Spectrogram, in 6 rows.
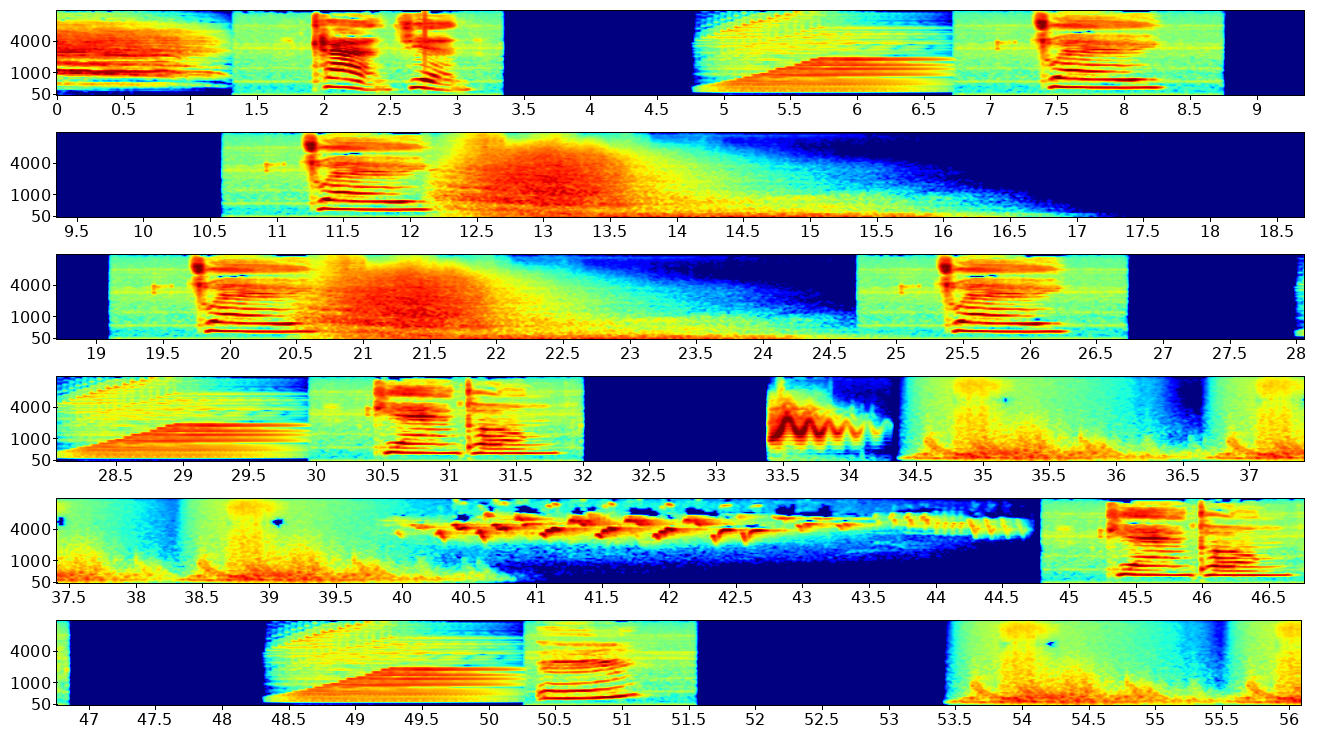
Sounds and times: Speech: 0:01.9 - 0:03.3, 0:07.4 - 0:08.4, 0:11.2 - 0:12.2, 0:19.8 - 0:20.6, 0:25.4 - 0:26.4, 0:30.5 - 0:32.0, 0:45.3 - 0:46.9, 0:50.4 - 0:51.2.

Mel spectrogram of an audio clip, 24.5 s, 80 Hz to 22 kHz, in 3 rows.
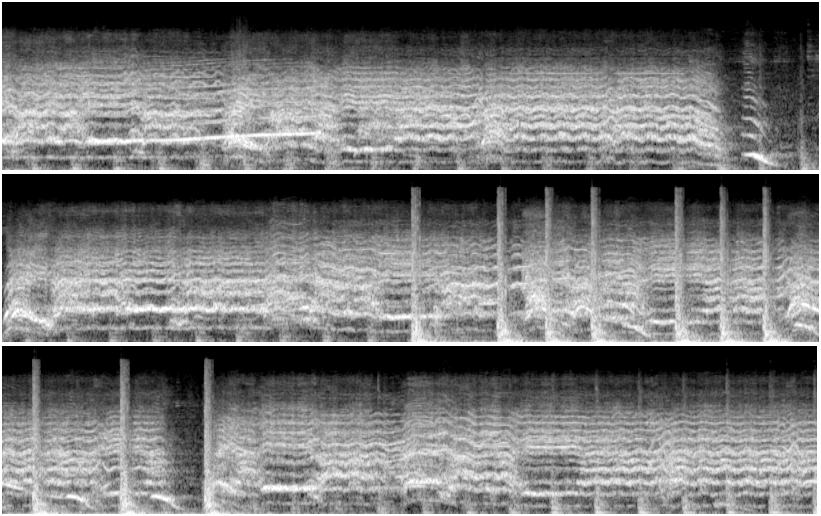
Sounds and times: Male singing: 0:00.0 - 0:07.3, 0:08.3 - 0:24.4
Music: 0:00.0 - 0:24.4.

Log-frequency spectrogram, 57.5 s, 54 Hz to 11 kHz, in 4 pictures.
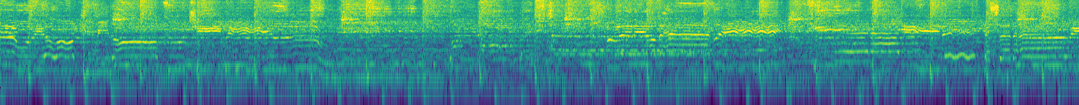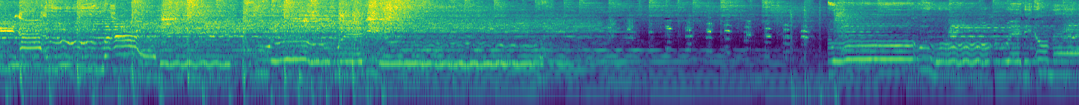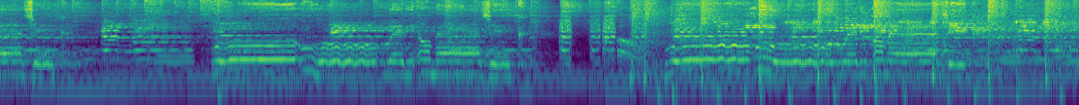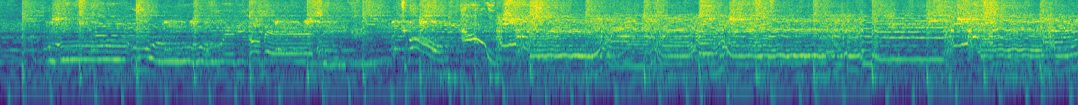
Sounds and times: Music: 0:00.0 - 0:57.5.

